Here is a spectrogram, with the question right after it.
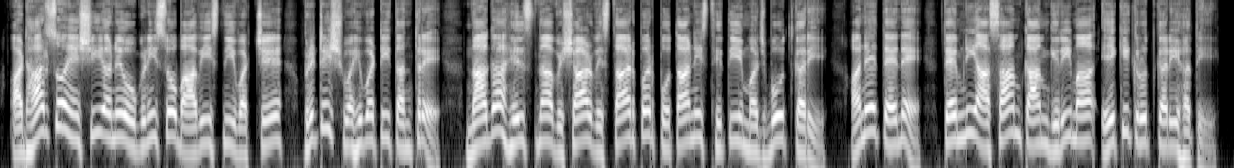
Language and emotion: Gujarati, neutral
